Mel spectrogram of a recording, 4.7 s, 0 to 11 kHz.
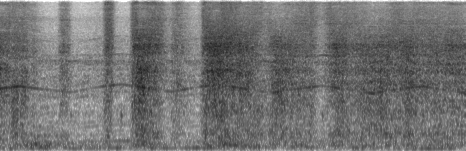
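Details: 2003 VW Golf GTI 1.8 L turbo with secondary air injection fault code, engine off, pump activated via scan tool output test: loud steady airy hiss starting then holding even; secondary air pump running normally and moving air.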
